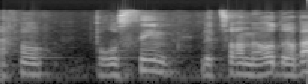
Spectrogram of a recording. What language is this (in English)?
Hebrew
